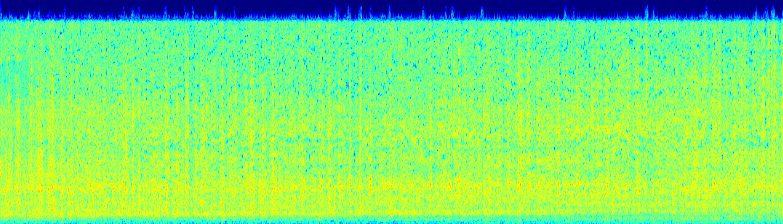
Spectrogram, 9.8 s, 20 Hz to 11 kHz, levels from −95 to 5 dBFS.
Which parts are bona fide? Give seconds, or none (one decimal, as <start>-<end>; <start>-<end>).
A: 0.0-0.5; 1.1-4.9; 9.0-9.8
